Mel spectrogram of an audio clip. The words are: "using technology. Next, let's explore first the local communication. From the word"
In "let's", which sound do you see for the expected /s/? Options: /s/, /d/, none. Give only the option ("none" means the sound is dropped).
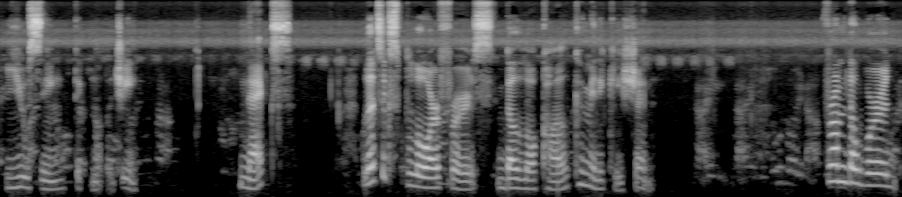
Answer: /s/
